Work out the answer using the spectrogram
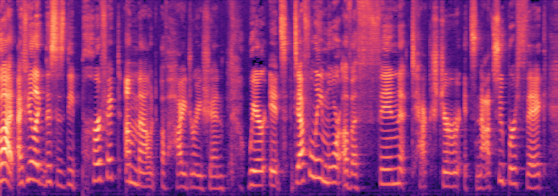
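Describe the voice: The voice has a bright, sharp tone and lively intonation. It moves at a moderate pace with few pauses. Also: woman, fairly high pitch for a woman.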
